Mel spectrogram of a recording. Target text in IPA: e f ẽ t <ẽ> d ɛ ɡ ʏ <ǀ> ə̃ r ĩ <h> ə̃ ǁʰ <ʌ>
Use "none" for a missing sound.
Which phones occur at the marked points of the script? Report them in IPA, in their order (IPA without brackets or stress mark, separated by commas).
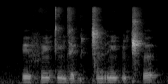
ĩ, ǀ, ʔ, ə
